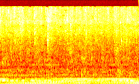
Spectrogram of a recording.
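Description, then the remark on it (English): Steady rain patters continuously, a soft even hiss of drops with a low, constant hum beneath it and no voices. “Now that the rumbles have subsided, to be replaced with a steady patter of rain.”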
